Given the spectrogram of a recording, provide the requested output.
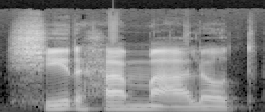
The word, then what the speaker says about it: Shir HaMa'alot: ahora seguimos con el coro sinagogal de Ámsterdam y con una vieja obra, Shir HaMa'alot, o como se pronuncia en Ámsterdam, Shir HaMangelous.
